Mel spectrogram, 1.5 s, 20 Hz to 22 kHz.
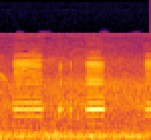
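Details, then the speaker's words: Garrett AT Pro metal detector over mineralized soil above a nickel buried 8 in deep: short scattered tone blips and chatter with no steady, repeatable target tone, only ground response caused by improper ground balance. "I'm not consistently or even at all picking up a good Target signal I'm just getting ground response because I'm improperly ground balanced"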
